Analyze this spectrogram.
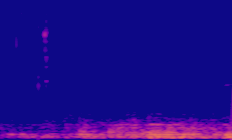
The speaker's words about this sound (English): And the thunder just keeps rumbling outside, which is just amazing.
